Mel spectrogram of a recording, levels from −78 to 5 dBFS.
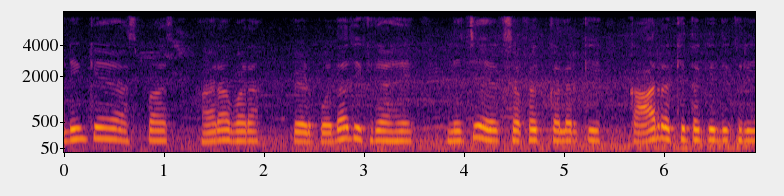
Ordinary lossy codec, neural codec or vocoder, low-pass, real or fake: AAC, 32 kbps; none; 7.2 kHz; real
